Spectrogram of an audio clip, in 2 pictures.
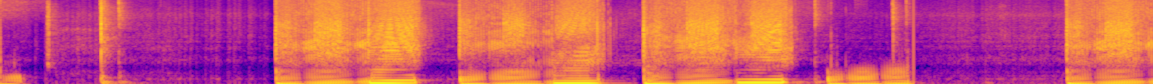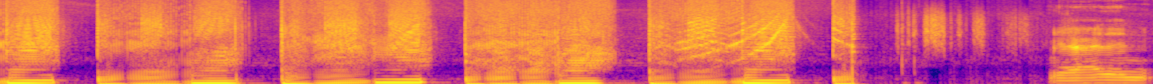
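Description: Synth bass in an electronic track, where harmonics and distortion are being added, plays in short, punchy, rhythmic bursts separated by brief silences, loud and alone.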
